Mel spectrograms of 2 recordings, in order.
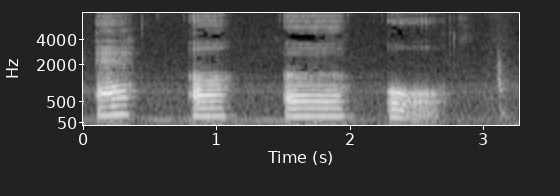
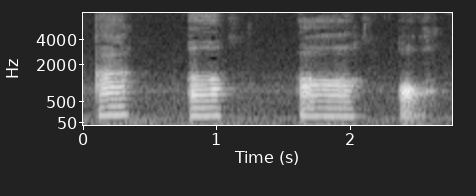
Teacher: And your finger should go back into your mouth. It's your tongue will go backwards as you're going through these sounds.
